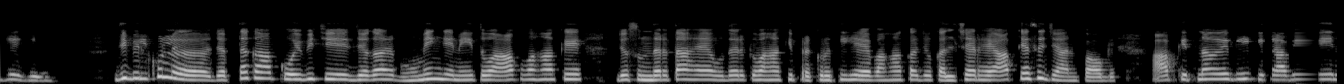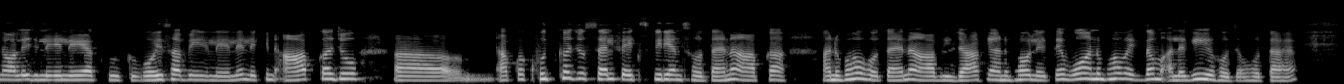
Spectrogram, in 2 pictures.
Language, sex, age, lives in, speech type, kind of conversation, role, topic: Hindi, male, 18-19, India, conversation, unstructured, none, आपकी पसंदीदा यात्रा की जगह कौन-सी है?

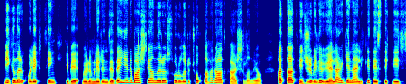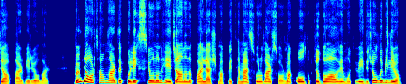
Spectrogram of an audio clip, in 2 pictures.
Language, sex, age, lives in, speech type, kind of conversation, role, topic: Turkish, female, 35-39, United States, read, expert-assistant, expert, Koleksiyon hobisini iş, aile ve günlük hayata nasıl dahil edebilirim?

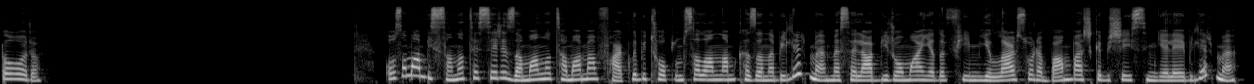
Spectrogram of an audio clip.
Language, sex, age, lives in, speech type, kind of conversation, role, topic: Turkish, female, 30-34, Germany, read, expert-assistant, asker, Bir romanı okurken yazarın mı yoksa okurun yorumu daha önemli? Hangisinin doğru olduğuna nasıl karar verebiliriz?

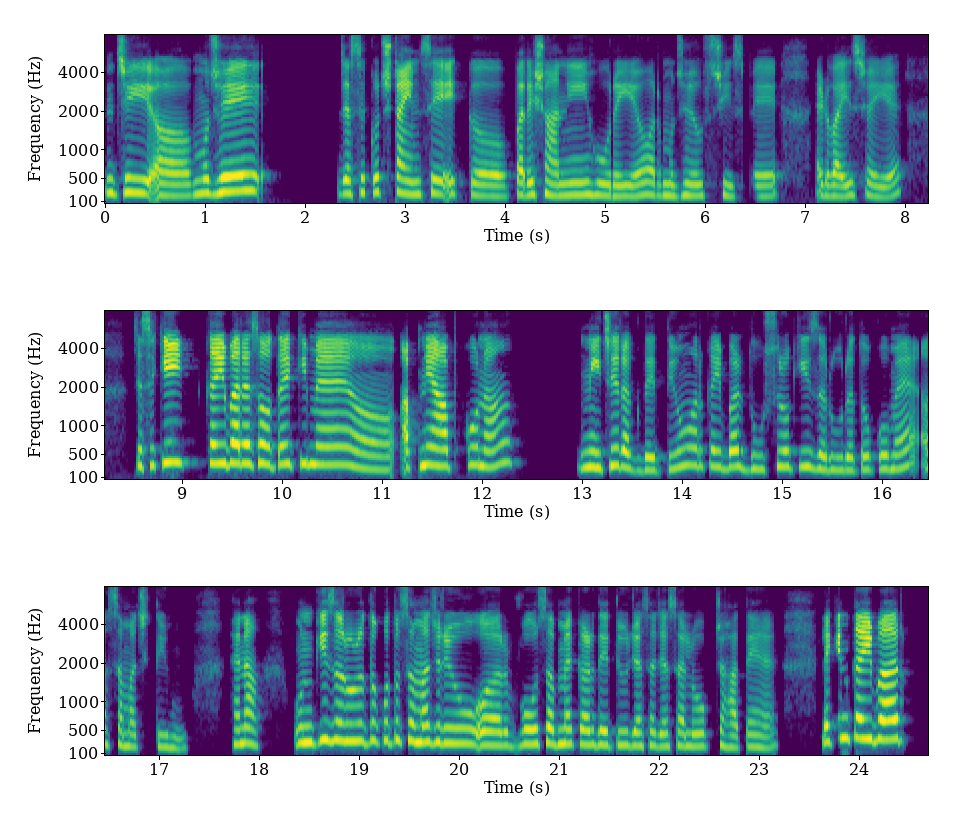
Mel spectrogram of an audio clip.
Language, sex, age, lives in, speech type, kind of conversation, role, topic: Hindi, female, 25-29, India, conversation, advice, user, आप अक्सर अपनी ज़रूरतों से पहले दूसरों की ज़रूरतों को क्यों रखते हैं?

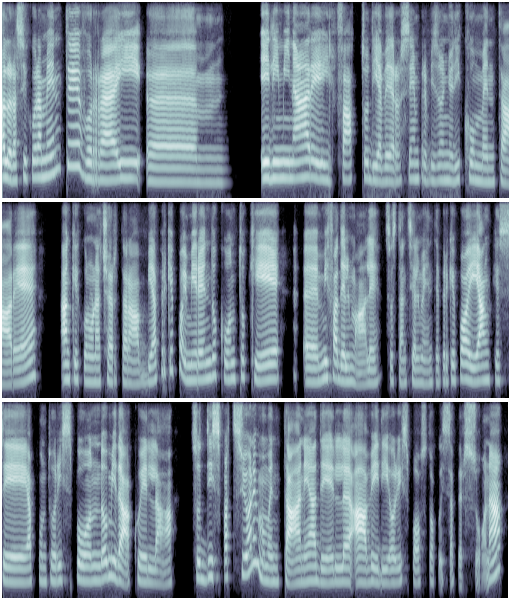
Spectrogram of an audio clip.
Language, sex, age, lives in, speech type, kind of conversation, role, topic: Italian, female, 25-29, Italy, conversation, advice, user, Perché vuoi modificare la tua immagine sui social per apparire accettabile?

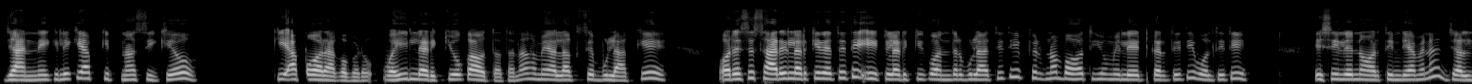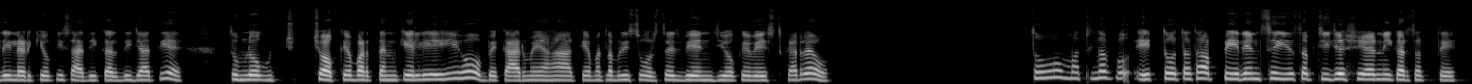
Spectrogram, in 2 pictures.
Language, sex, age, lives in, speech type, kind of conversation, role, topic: Hindi, female, 30-34, India, conversation, podcast, guest, Tumhara sabse yaadgaar mentor ke saath ka anubhav kya raha hai?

